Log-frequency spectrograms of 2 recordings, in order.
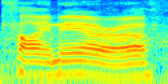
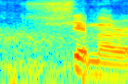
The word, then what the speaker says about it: chimera: and completely forgot that Chimera or Shimmer. Uh I love to throw out both pronunciations. Uh come some people say Kimra.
